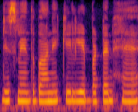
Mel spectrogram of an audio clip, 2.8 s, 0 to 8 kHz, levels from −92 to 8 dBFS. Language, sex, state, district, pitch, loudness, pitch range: Hindi, female, Himachal Pradesh, Shimla, 205 Hz, -17 LUFS, 200-205 Hz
